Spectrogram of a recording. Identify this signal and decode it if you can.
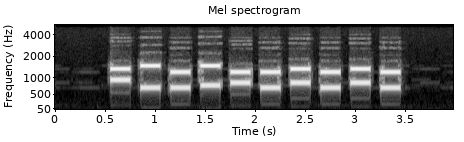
DTMF, heard as telephone touch tones, tones of about 220 ms. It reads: 0316718181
